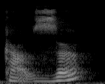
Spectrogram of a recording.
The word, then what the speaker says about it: casa: So every time you see S between vowels within a word, let's pronounce it like z. I do have here some examples. The first one, casa, casa.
